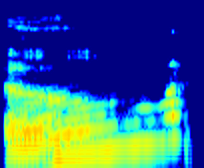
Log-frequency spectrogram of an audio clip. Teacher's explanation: if you say the vowel oo and you keep going, oo, you can kind of hear a W at the end of it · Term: W sound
